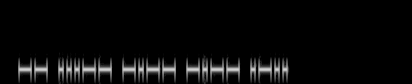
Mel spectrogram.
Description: Morse code, heard as a keyed tone, about 32 wpm, 700 Hz. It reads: M3YYL
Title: DXCC-100 Call Signs - 5 Characters - Repeated 2x - 30wpm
